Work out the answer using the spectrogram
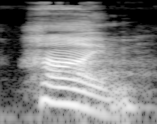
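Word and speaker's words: hymn: हाइम, N silent है।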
